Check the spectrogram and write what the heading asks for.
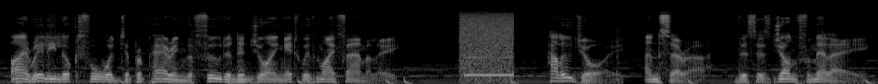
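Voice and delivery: usual speaking voice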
